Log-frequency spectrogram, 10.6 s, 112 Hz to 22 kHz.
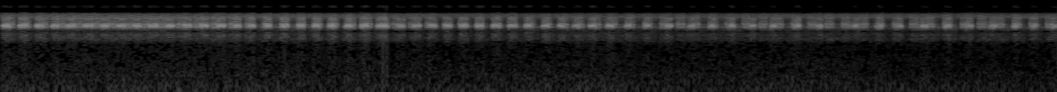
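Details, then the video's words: Cicadas in summer in Provence, southern France, produce a high, rasping buzz of rapid pulses that loosen and grow uneven toward the end, with a faint click midway. "Canto Cigarra 🦗 [ Escuchar les cigarras en verano 10 H] 🦗 Sonido de la Naturaleza"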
